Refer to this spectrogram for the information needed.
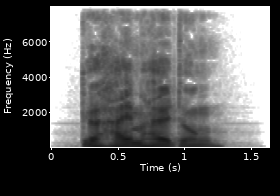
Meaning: secrecy
- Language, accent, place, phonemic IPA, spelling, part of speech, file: German, Germany, Berlin, /ɡə.ˈhaɪ̯m.ˌhal.tʊŋ/, Geheimhaltung, noun, De-Geheimhaltung.ogg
